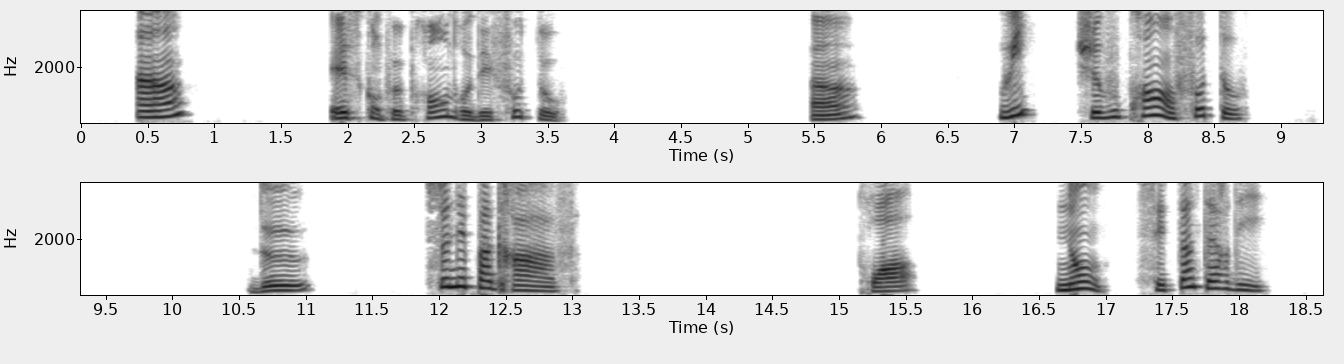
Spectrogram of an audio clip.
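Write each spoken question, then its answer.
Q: Est-ce qu'on peut prendre des photos?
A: 3: Non, c'est interdit.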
